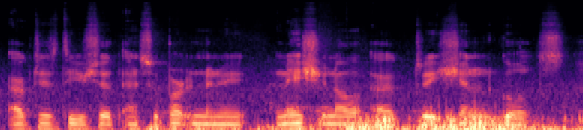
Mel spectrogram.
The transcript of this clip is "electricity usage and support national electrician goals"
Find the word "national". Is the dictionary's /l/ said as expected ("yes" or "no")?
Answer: no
